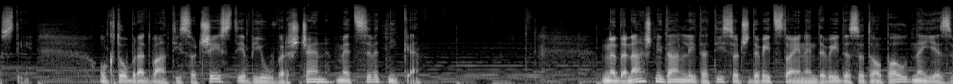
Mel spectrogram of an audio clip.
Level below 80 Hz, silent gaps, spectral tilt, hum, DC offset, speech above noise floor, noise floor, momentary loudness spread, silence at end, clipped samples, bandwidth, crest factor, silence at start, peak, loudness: -32 dBFS; none; -4 dB/octave; none; under 0.1%; 21 dB; -40 dBFS; 15 LU; 0 s; under 0.1%; 18 kHz; 16 dB; 0 s; -4 dBFS; -19 LUFS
